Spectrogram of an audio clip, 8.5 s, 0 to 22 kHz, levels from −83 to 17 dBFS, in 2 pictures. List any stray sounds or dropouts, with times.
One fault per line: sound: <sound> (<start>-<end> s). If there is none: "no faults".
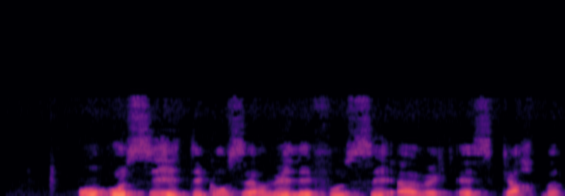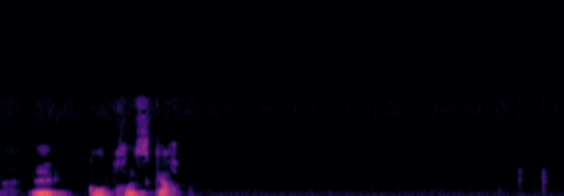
no faults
